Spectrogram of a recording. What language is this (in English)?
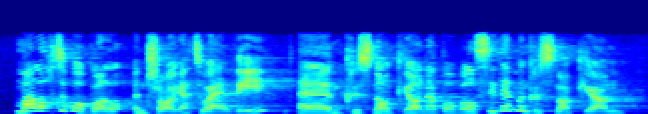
Welsh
